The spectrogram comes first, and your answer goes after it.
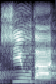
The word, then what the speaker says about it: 씌우다: 씌우다는 이 발음을 써서 씌우다 이렇게 말합니다.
